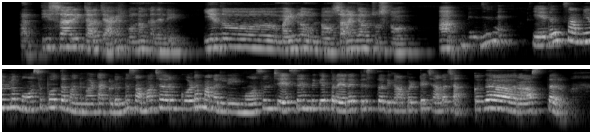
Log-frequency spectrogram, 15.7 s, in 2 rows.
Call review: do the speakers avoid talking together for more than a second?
Yes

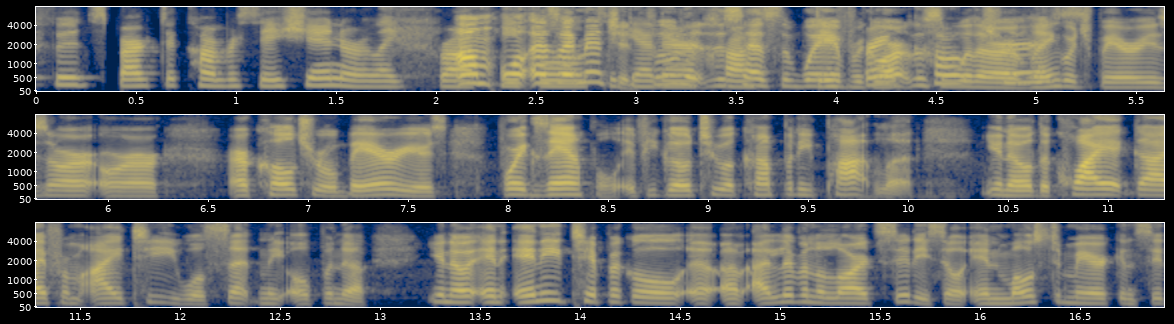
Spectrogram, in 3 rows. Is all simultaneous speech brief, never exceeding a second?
No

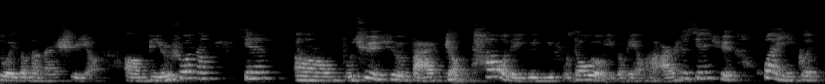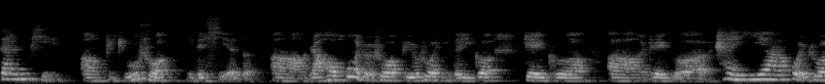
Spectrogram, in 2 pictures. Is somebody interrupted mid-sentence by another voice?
No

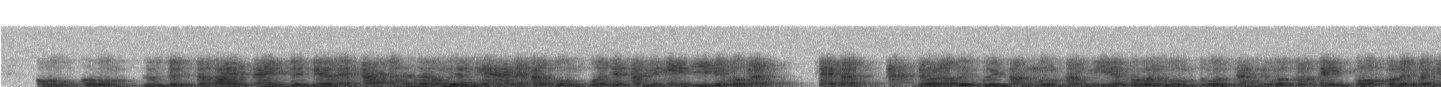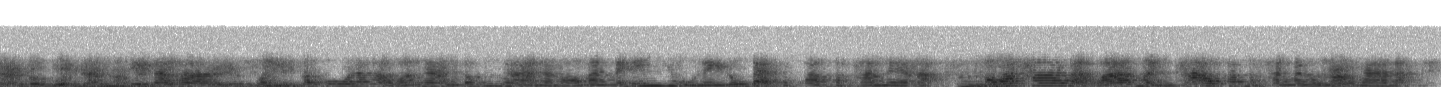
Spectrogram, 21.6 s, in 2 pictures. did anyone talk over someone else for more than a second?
Yes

